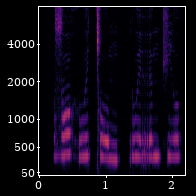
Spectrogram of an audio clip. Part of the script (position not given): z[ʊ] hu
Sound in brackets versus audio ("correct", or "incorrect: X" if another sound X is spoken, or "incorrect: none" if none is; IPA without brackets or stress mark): incorrect: ɔ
